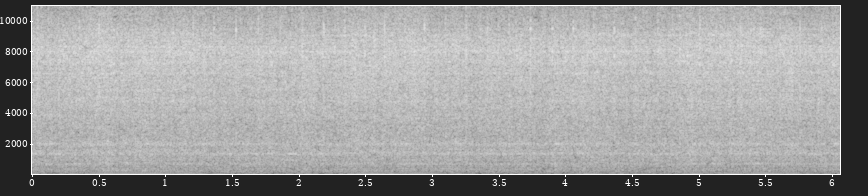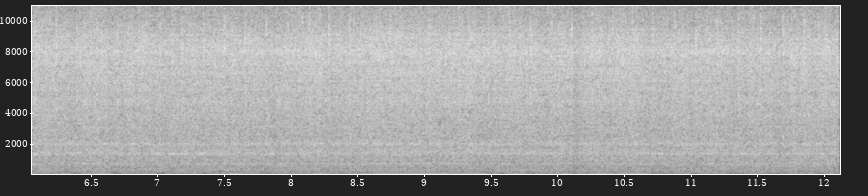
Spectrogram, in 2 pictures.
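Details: After refitting the intake's vacuum lines, air filter and cover, the engine is started to listen for hissing leaks: even, steady idle with a smooth low hum and no hiss, ticking or misses. No air leaks.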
